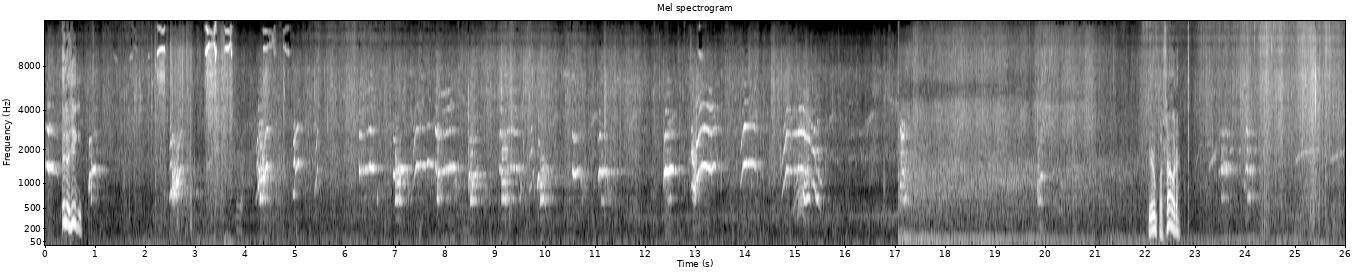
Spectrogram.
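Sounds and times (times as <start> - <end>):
hounds baying: 0.0 - 1.2, 2.2 - 3.4, 4.2 - 5.6, 6.2 - 11.6, 12.2 - 15.7, 17.1 - 17.8, 18.8 - 26.0
steady low rumble: 17.0 - 26.0.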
